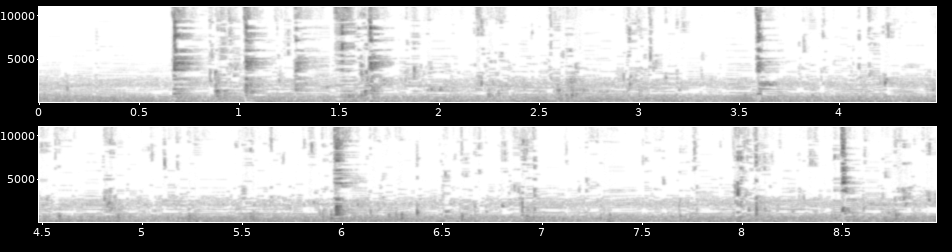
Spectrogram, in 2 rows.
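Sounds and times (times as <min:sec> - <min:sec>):
cold tap water running over blanched pork ribs: 0:00.0 - 0:08.9
clinks and knocks of pork ribs moving in a bowl or sink: 0:00.7 - 0:08.9.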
